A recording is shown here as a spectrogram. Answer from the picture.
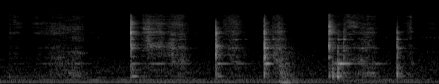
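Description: Spatula scraping sauce out of a frying pan into a bowl: a soft pour, then about four quick scraping strokes starting just past a second in.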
